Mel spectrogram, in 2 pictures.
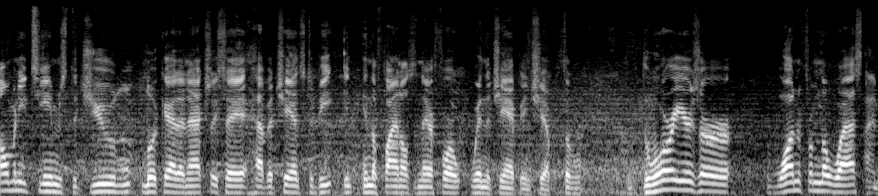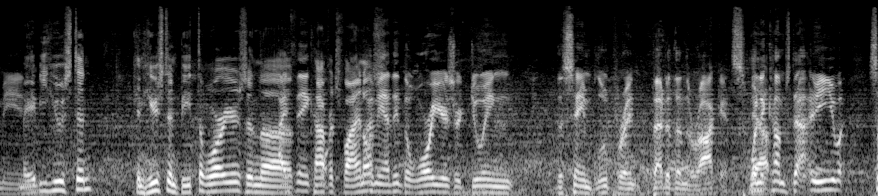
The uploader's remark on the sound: live from Radio Row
